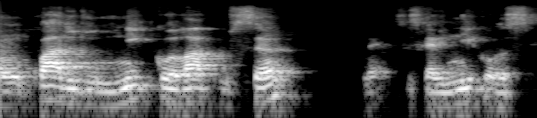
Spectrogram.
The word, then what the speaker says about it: Poussin: Aí vocês têm uma imagem, que é um quadro do Nicolas Poussin, né? Se escreve Nicolas Poussin, mas é Nicolas Poussin, Vejam este francês quase belga, né?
